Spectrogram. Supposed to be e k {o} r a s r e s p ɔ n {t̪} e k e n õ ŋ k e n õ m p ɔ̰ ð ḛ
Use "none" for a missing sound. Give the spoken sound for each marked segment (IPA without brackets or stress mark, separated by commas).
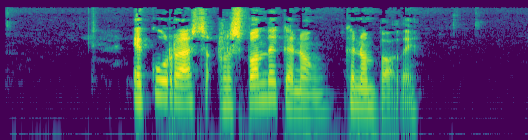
u, d̪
